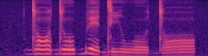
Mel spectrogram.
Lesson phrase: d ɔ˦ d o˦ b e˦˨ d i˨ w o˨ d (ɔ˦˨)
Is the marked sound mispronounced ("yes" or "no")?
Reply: yes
